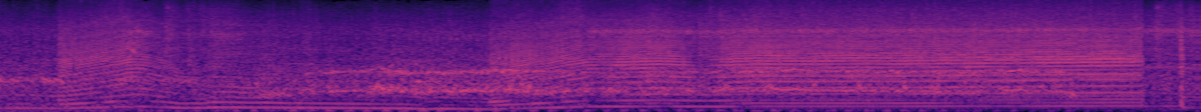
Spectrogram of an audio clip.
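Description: Tyres squeal through a corner.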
